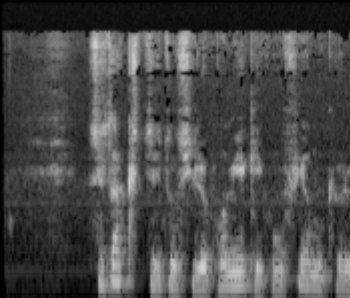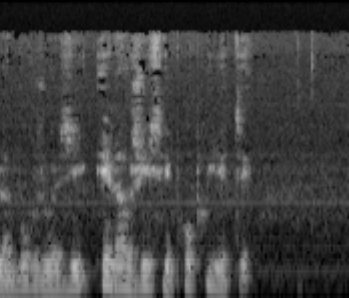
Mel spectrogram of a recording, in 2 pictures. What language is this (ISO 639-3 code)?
fra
